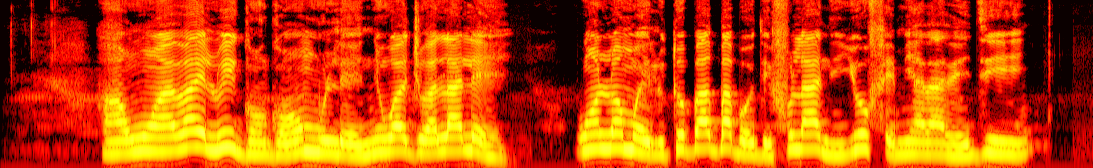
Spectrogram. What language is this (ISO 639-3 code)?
yor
